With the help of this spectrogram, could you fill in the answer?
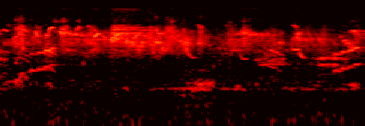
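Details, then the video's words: Five baby mynas at the nest being fed date fruit, producing continuous scratchy, hissing begging rasps with short rising chirps and a few lower whistled notes woven through. "Beautiful Myna feeding date fruit to little five babies"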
